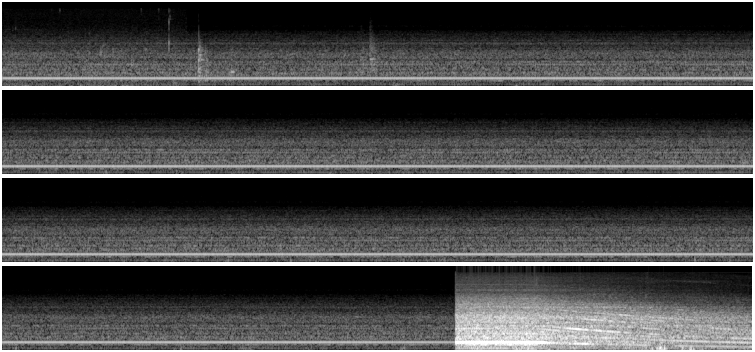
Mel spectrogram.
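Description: A vacuum cleaner's motor runs with a steady hum while it pulls suction on a cracked PVC water line to draw primer into the crack. Near the end it suddenly gets much louder, then it is switched off and its whine falls in pitch as the motor spins down.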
